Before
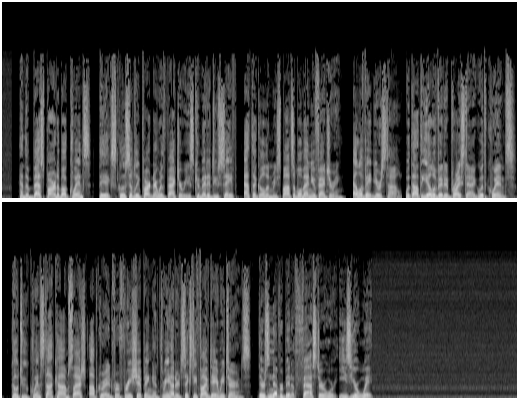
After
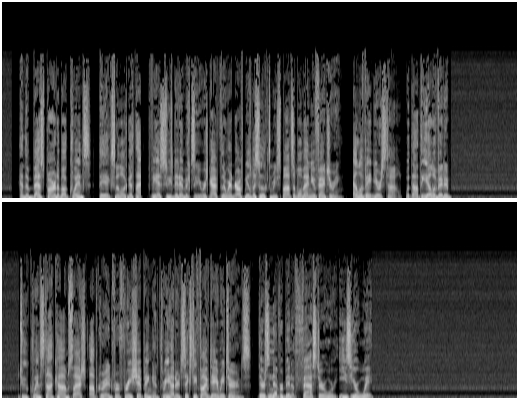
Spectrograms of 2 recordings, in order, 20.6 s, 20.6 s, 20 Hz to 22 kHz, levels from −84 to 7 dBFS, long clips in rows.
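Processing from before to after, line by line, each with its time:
0:02.25–0:05.35: reverse
0:07.84–0:08.37: output level in coarse steps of 18 dB
0:08.97–0:10.62: fill with room tone
whole clip: elliptic high-pass filter 180 Hz, stop band 40 dB; flat-topped bell 570 Hz −11.5 dB; level +2.5 dB

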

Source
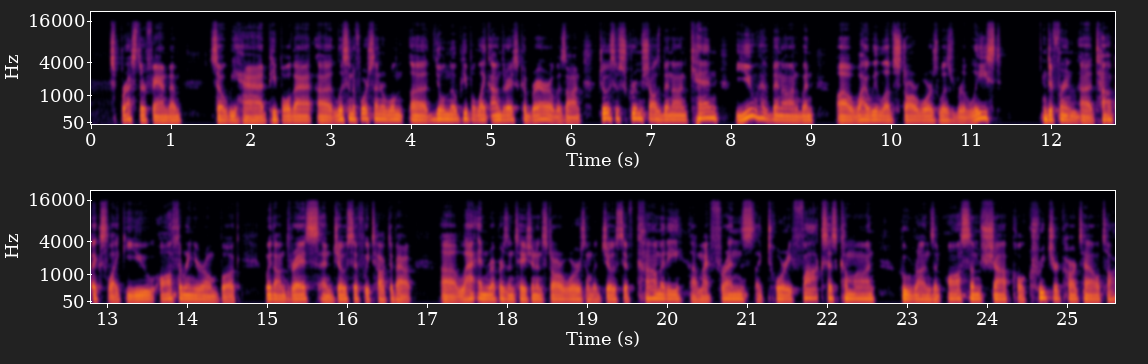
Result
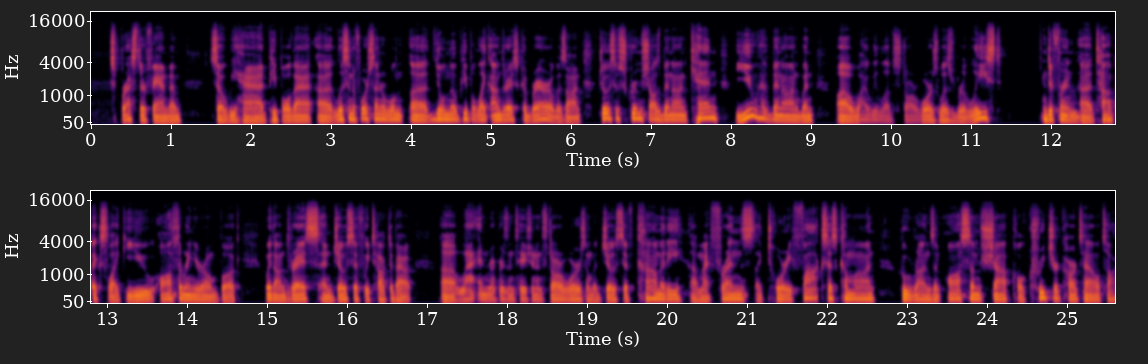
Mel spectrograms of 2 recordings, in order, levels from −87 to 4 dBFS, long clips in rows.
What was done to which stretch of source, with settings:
0:09.59–0:10.38: clip gain −12 dB
0:17.34–0:18.53: phaser with its sweep stopped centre 800 Hz, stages 8
whole clip: low-pass filter 12,000 Hz 24 dB per octave; high-shelf EQ 6,300 Hz +7 dB

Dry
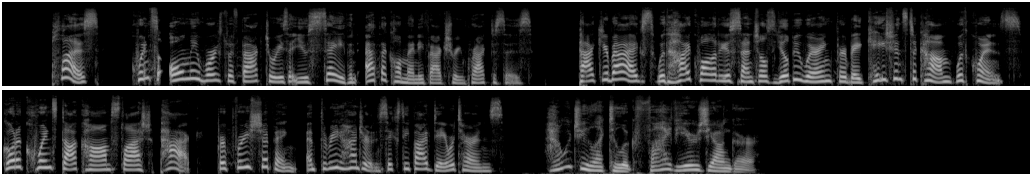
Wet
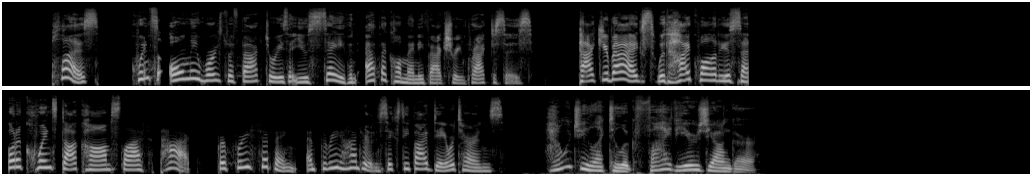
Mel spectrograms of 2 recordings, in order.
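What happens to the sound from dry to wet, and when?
0:04.35–0:06.87: meter weighting curve D
0:07.46–0:10.35: fill with room tone
0:11.47–0:13.91: inverse Chebyshev low-pass filter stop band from 6,000 Hz, stop band 60 dB
whole clip: parametric band 1,900 Hz −13 dB 0.65 octaves; level +1 dB

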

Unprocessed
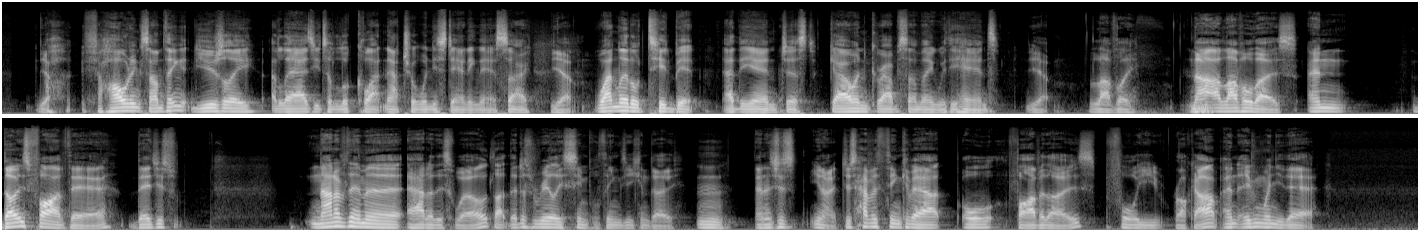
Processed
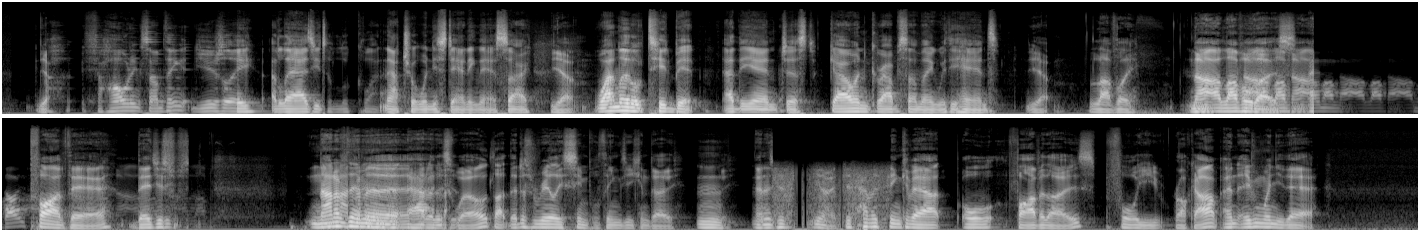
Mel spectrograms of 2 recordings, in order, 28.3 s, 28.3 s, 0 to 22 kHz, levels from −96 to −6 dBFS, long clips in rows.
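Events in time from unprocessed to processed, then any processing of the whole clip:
0:00.45–0:02.36: tuned comb filter 460 Hz, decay 0.19 s, mix 80%
0:03.23–0:03.79: guitar amp tone stack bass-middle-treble 6-0-2
0:05.67–0:06.43: double-tracking delay 23 ms −4.5 dB
0:07.39–0:07.88: high-pass filter 110 Hz 24 dB per octave
0:11.94–0:12.40: delay throw 480 ms, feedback 60%, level −8 dB
0:13.12–0:14.46: formant resonators in series a
0:15.66–0:18.76: delay that plays each chunk backwards 123 ms, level −7.5 dB
0:20.81–0:21.32: delay throw 550 ms, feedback 45%, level −9.5 dB
0:21.87–0:23.06: linear delta modulator 16 kbit/s, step −35 dBFS
whole clip: notch filter 1,000 Hz, Q 13; level −1 dB

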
